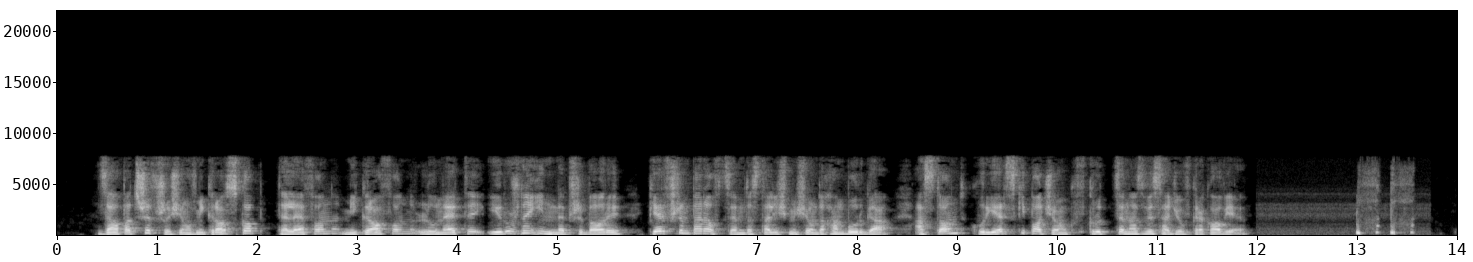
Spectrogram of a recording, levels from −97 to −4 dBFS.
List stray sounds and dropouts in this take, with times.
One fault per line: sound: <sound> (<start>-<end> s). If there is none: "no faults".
sound: cough (13.0-13.6 s)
